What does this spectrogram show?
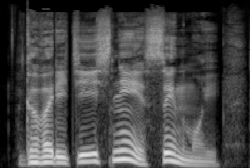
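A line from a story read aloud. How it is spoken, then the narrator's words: Plain. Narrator (Russian): сказала Екатерина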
